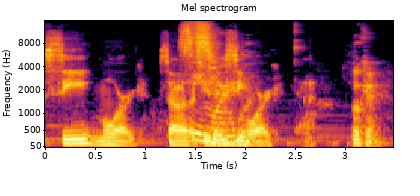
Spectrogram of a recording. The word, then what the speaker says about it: Simurgh: a stuntman from the horse's mouth how's it pronounced that's a great question cuz everybody seems to not get it right it's C morgue so there's AC morgue okay okay so C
